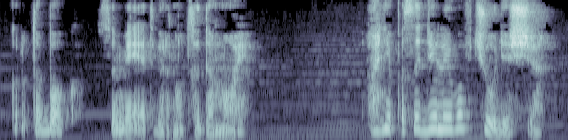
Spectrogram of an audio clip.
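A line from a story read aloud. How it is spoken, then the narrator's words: Breathed out. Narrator (Russian): выдохнул Сераус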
